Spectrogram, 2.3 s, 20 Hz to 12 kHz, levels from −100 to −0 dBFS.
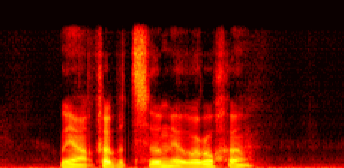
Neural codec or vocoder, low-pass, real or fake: autoencoder, 22.05 kHz, a latent of 192 numbers a frame, VITS, trained on many speakers; 9.9 kHz; fake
